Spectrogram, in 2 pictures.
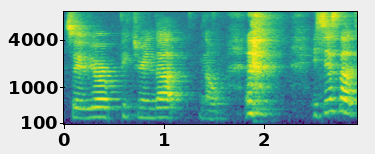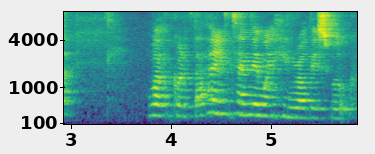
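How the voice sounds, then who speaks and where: A woman with a Spanish accent talks at a moderate pace and a fairly high pitch, with lively intonation. Long, frequent pauses break up her speech, and noticeable background noise is present. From Spain. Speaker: book reviewer. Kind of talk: casual talk to camera.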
